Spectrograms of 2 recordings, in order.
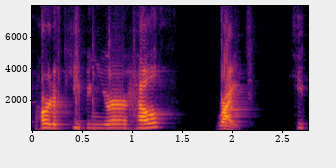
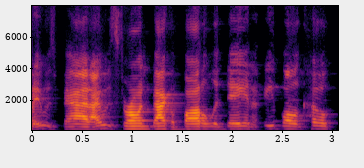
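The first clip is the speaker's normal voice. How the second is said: ordinary talk, nothing marked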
